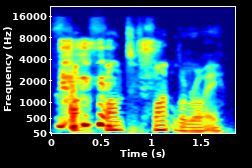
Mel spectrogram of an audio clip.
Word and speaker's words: Fauntleroy: any of us could have ever thought yeah fontleroy or in duck and then the fourth question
